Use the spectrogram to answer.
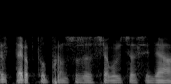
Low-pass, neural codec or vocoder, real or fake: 3.6 kHz; codec, 16 kHz in and 24 kHz out, 1.1 kbps, FireRedTTS-2 codec; fake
